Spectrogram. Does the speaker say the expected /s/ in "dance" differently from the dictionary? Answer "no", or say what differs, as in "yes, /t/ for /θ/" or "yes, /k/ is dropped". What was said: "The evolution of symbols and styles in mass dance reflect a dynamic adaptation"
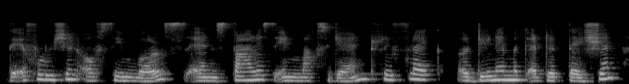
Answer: yes, /s/ is dropped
